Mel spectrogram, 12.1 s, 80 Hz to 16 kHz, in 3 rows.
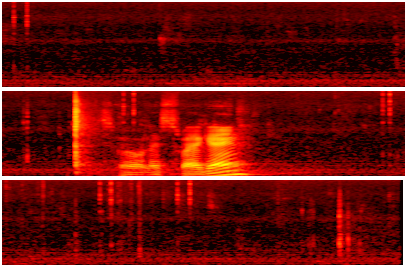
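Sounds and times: computer keyboard typing: 9.0s - 10.0s.

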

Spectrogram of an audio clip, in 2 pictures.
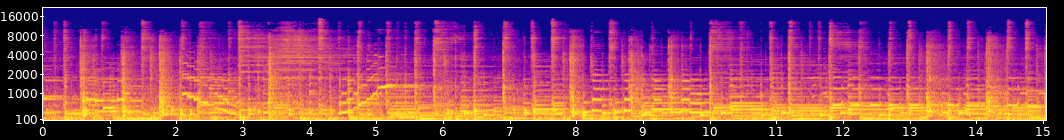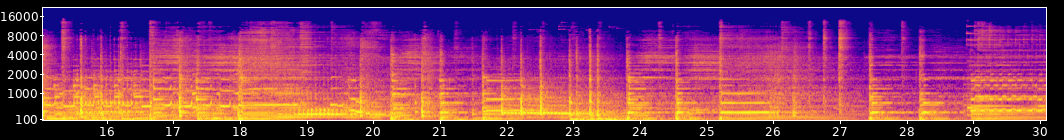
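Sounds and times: drum kit beat: 0.0s - 30.0s
grand piano: 0.0s - 30.0s.

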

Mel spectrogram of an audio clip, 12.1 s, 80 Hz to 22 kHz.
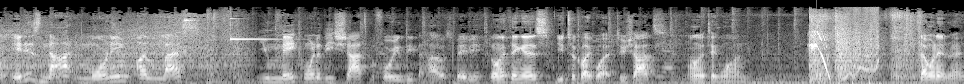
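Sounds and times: loud rush of noise: 0.0s - 2.9s
quick falling whistle: 10.1s - 11.1s.

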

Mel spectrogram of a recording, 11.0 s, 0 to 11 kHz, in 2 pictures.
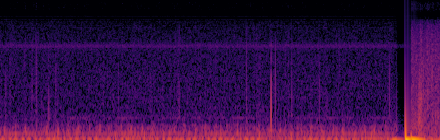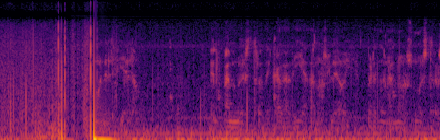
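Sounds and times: background hum and hiss: 0.0s - 11.0s
film soundtrack pops: 4.8s - 11.0s.

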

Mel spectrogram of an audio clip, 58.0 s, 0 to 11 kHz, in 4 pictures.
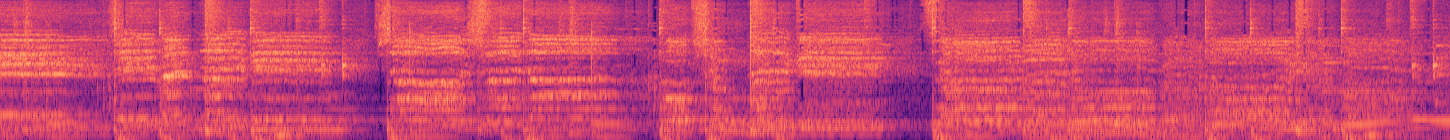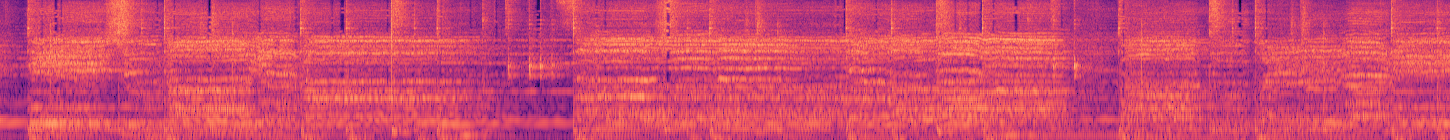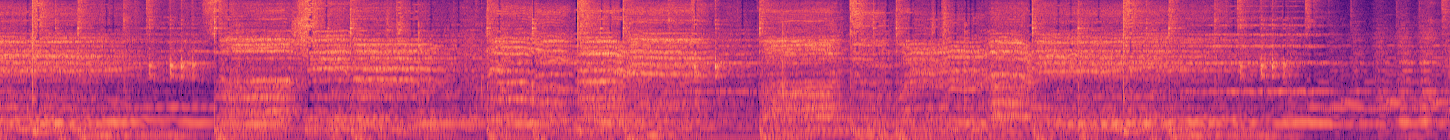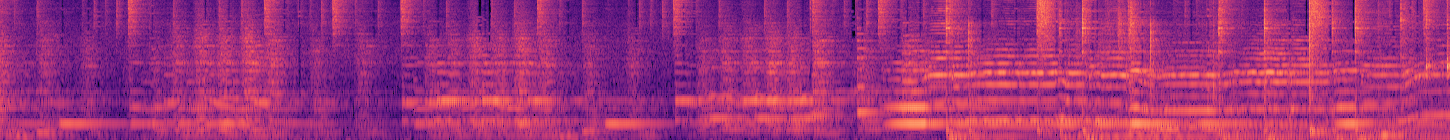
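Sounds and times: church choir singing a hymn: 0.0s - 42.2s.

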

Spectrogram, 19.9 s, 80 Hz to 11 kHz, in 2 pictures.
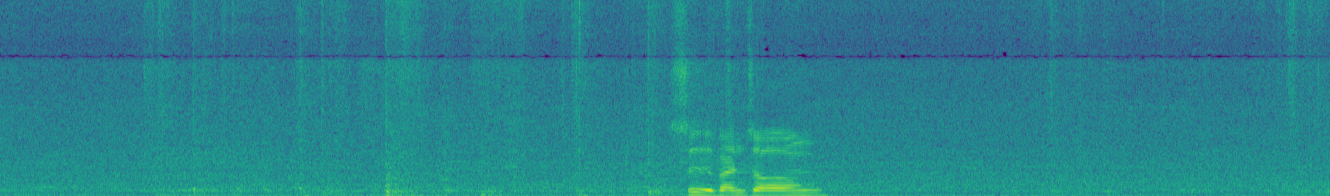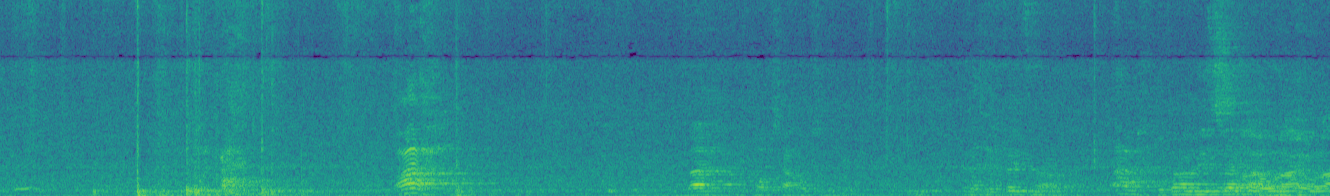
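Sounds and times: steady background hiss: 0.0s - 19.9s
bodies thudding onto mat: 9.8s - 14.7s.

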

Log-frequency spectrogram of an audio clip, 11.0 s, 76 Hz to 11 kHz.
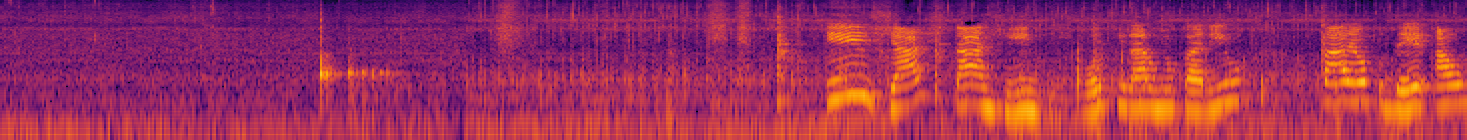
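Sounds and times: curry sizzling in pot: 0.0s - 11.0s.

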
